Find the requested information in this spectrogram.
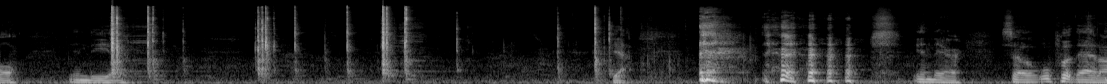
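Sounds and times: throttle linkage metallic clicks: 1.1 - 6.4.

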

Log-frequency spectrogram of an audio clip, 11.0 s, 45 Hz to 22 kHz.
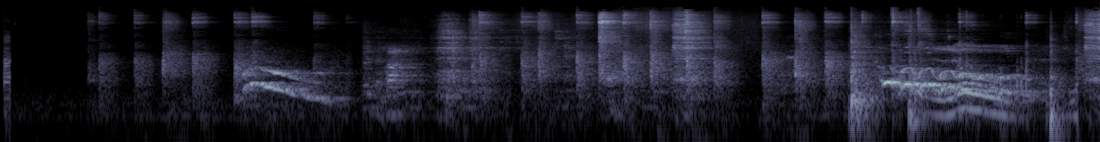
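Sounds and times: table tennis ball hits: 0.9 - 3.4, 4.7 - 9.3.

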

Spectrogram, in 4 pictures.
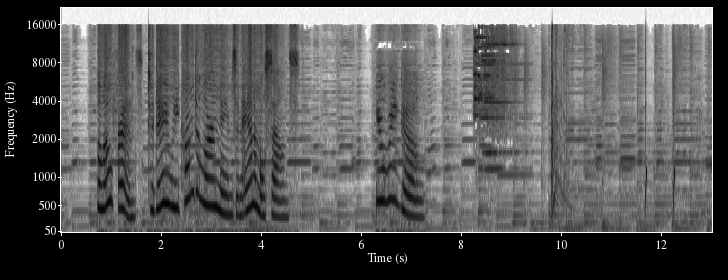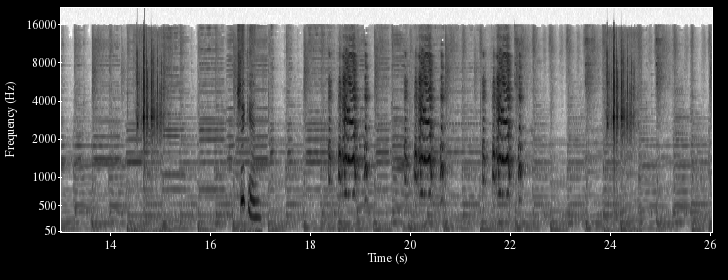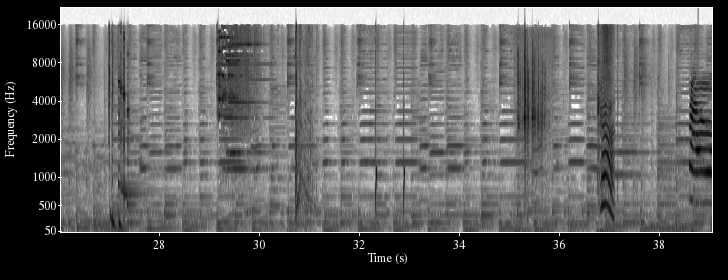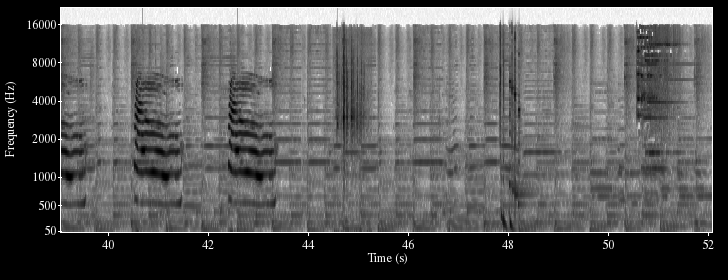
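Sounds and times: quiet background music: 0.0 - 25.5, 26.9 - 39.7
cat meowing: 38.6 - 39.6, 40.5 - 41.6, 42.4 - 43.4.

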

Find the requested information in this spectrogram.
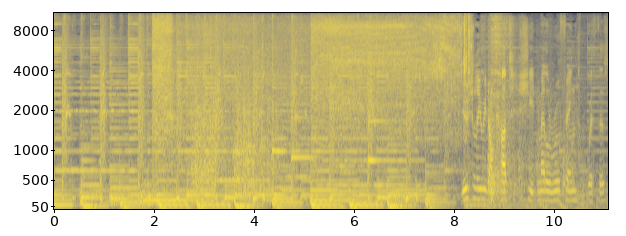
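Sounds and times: angle grinder cutting metal: 2.0 - 8.4.

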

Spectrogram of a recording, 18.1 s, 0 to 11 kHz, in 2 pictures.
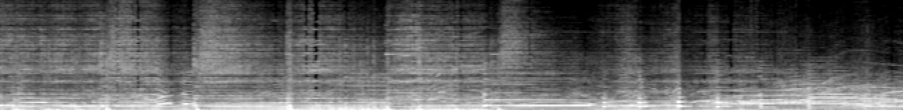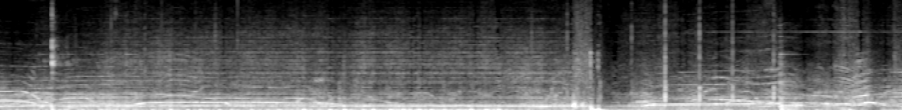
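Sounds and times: rock band holding a chord: 0.0 - 17.3
crowd cheering and whooping: 2.8 - 18.0.

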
